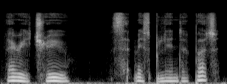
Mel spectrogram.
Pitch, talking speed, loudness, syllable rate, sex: 155 Hz, 160 wpm, -18 LUFS, 5.0 syllables/s, female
